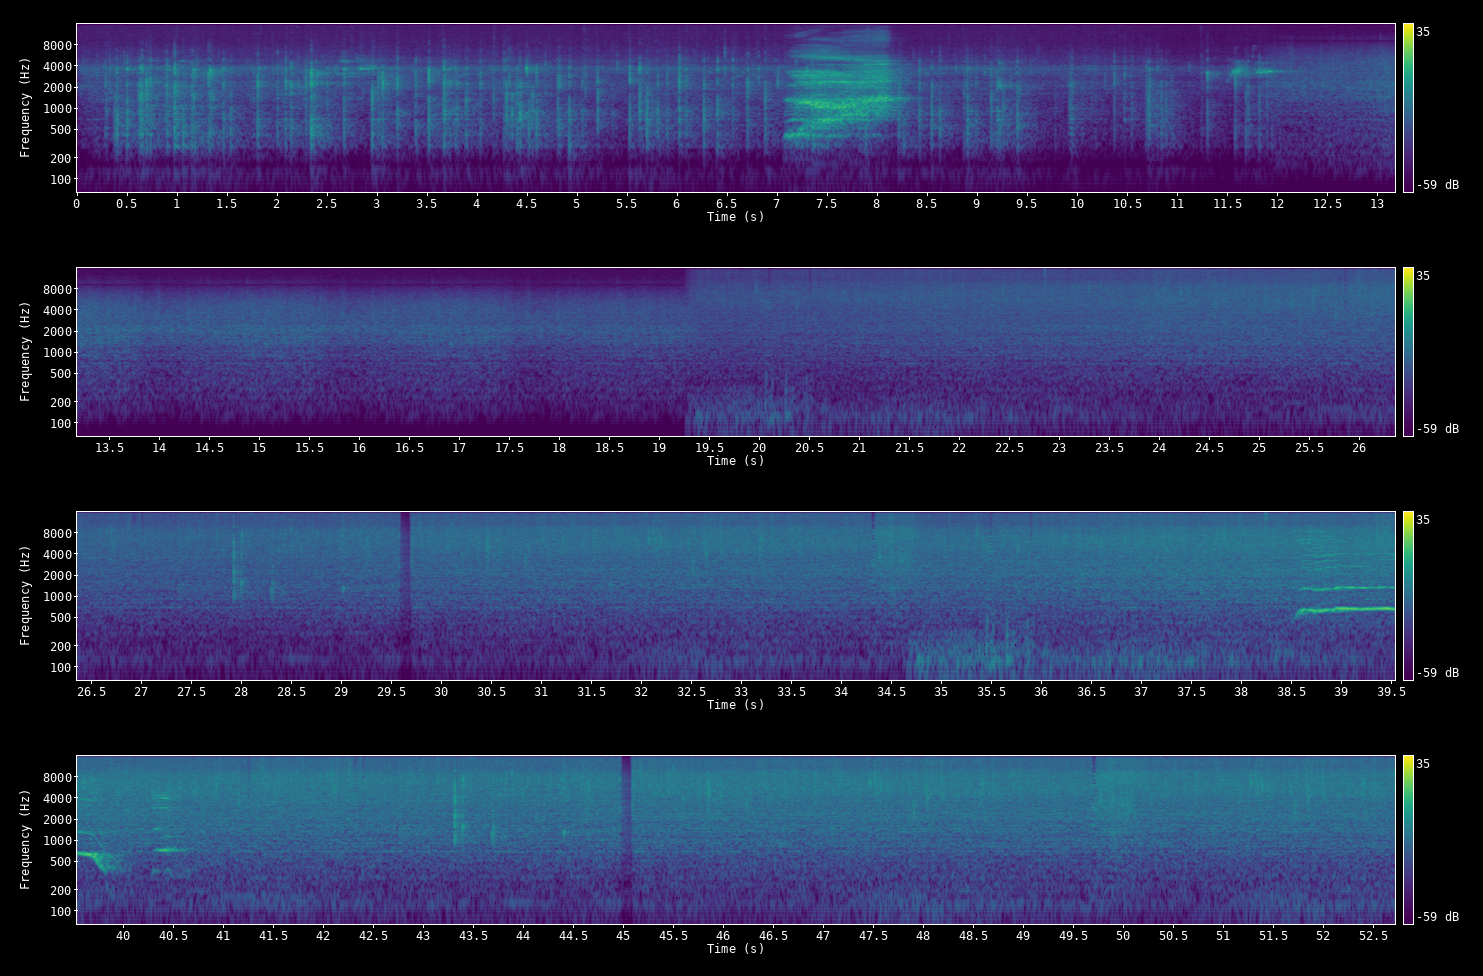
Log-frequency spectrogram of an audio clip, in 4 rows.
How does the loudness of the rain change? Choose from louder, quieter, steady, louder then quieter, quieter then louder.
quieter then louder.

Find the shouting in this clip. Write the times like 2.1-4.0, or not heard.
7.0-8.2, 38.5-40.5.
